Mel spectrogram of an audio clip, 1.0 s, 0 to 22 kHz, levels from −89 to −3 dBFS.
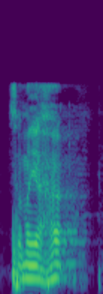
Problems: constant background noise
